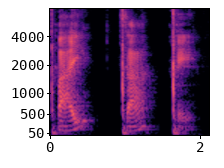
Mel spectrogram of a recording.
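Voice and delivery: "Paisaje" drawn out slowly, syllable by syllable; syllabified demo. Shown as a demonstration. Teacher shows students how to divide "Paisaje", slowly. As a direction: split "Paisaje" into its syllables for the class. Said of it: "¿cómo voy a silabear?".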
